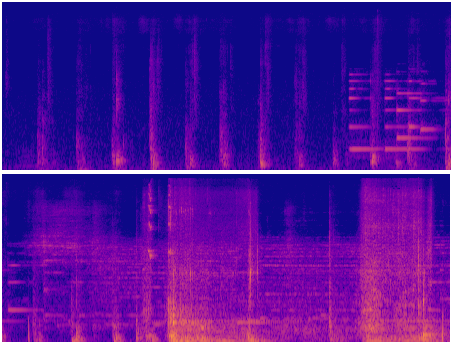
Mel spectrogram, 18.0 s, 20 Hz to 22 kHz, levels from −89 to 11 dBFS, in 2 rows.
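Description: No technical faults are audible anywhere in the recording.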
